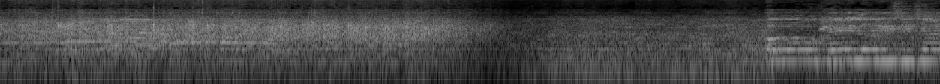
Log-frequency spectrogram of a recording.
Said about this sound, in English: Round of applause for both fighters.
